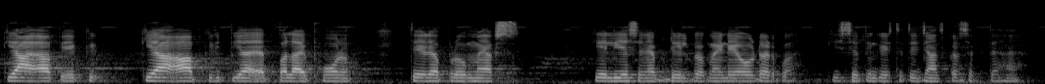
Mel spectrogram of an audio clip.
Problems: none marked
